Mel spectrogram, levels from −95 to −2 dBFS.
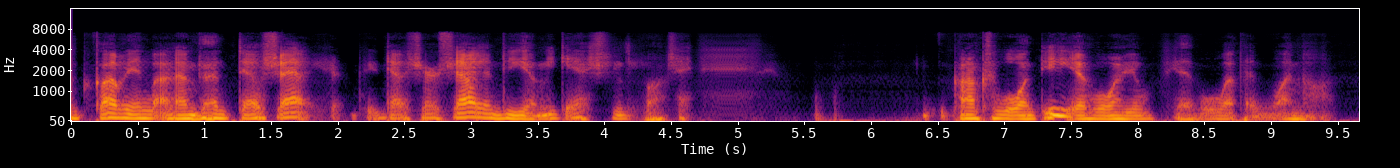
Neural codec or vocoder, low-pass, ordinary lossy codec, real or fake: codec, 16 kHz, 0.5 kbps, FreqCodec, larger model; 7.2 kHz; AAC, 96 kbps; fake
